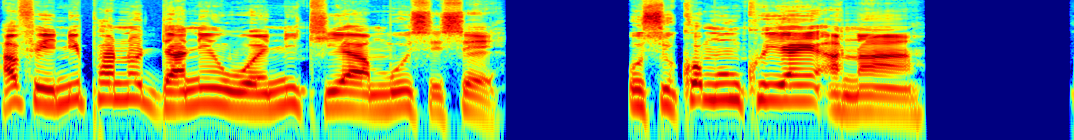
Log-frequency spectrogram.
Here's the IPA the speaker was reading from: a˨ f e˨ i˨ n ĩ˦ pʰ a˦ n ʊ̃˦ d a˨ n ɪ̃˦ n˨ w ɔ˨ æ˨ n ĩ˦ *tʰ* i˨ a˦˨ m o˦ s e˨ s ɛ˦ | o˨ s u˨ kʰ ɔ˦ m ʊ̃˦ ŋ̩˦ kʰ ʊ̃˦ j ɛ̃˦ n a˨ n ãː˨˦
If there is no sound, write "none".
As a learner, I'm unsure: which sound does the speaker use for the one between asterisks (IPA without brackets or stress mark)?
tʰ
